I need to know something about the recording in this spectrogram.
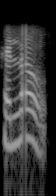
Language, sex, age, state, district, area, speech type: Assamese, female, 60+, Assam, Dibrugarh, rural, conversation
